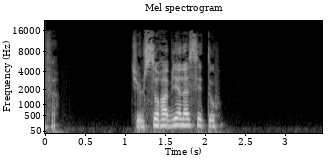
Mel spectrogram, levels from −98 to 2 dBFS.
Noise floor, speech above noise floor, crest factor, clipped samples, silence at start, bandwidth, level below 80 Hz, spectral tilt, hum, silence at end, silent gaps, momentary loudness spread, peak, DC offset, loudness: -76 dBFS; 57 dB; 18 dB; under 0.1%; 0 s; 16.5 kHz; -54 dBFS; -4.5 dB/octave; none; 1.3 s; none; 17 LU; -6 dBFS; under 0.1%; -20 LUFS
